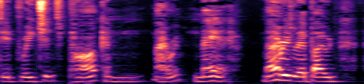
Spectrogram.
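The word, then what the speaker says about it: Marylebone: Regents Park and mayor Mary lebone there we go you see I said Mary lebone Marley bone and also designed the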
